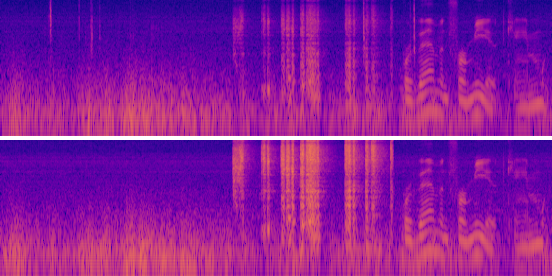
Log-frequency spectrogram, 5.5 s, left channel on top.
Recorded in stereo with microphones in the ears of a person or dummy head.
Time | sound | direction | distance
2.3 | tape being pulled | 65° right (ahead or behind) | ?
4.0 | a man speaking | centre (ahead or behind) | ?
